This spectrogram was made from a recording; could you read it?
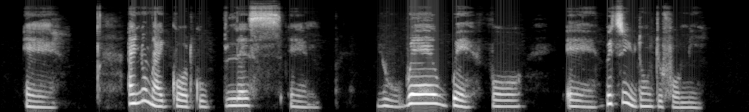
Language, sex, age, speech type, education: Nigerian Pidgin, female, 15-29, spontaneous, tertiary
